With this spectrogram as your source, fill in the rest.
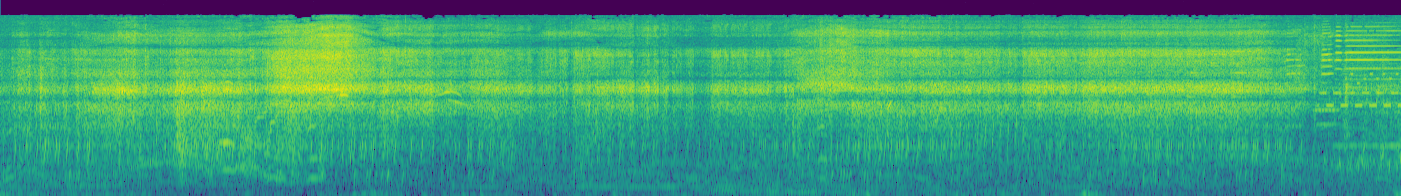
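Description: Game battle effects crackle and burst rapidly.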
